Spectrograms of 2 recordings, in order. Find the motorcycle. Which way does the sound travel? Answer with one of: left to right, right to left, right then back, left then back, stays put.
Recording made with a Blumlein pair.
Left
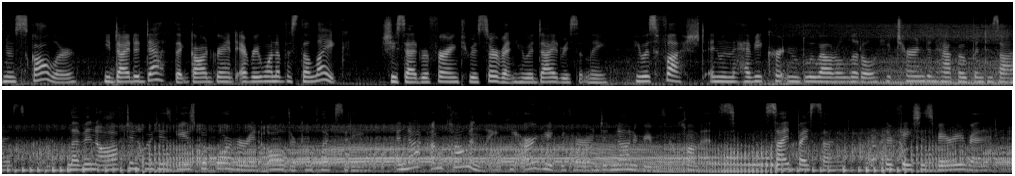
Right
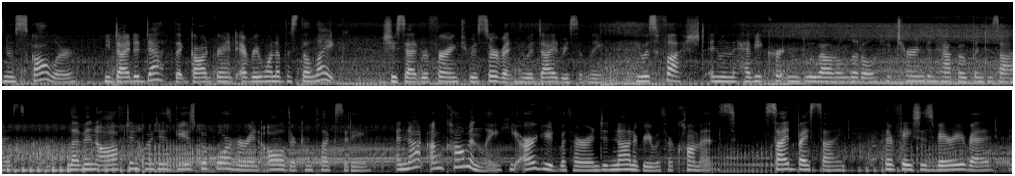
right to left.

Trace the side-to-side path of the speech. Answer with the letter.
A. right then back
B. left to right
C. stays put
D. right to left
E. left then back
C.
